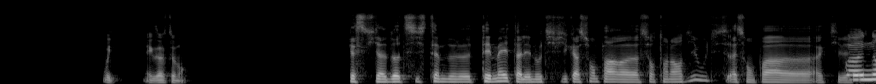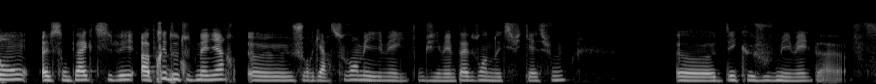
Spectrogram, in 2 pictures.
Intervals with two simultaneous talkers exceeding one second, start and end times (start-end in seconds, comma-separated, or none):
none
